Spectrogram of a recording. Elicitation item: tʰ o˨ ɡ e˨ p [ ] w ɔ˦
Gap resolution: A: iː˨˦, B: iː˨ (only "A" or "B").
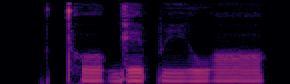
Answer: B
